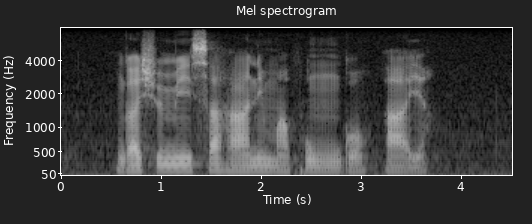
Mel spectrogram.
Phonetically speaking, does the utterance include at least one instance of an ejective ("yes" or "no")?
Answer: no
